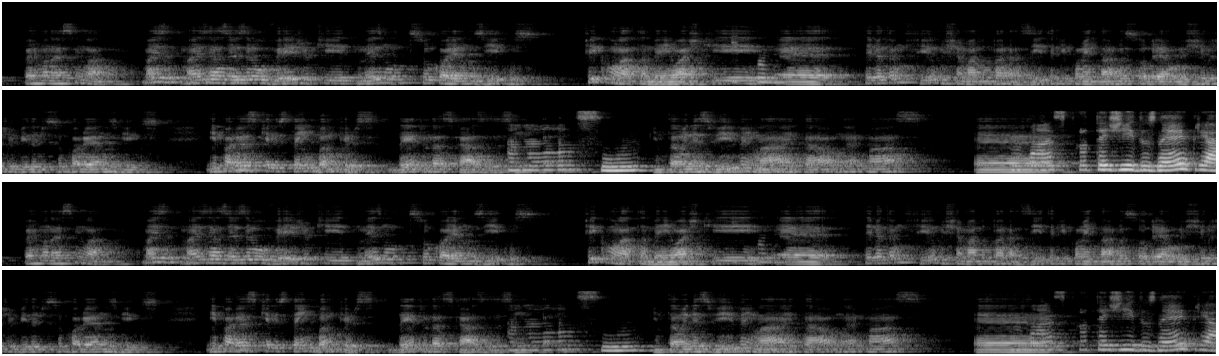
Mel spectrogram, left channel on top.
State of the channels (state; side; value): quieter; right; 4.3 dB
